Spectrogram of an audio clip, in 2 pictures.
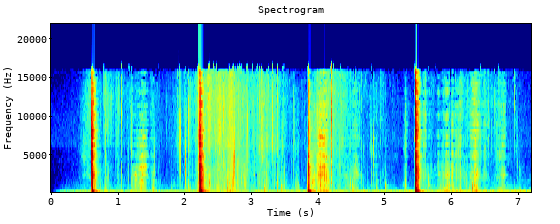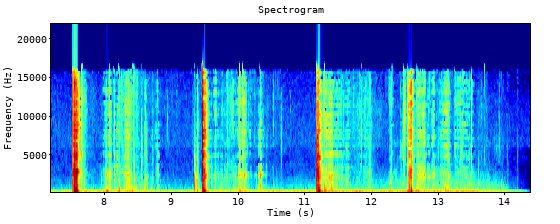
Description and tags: Digging with pick axe
Digging earth with a pick
digging, earth, pick-axe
